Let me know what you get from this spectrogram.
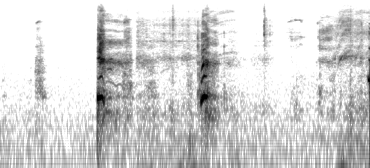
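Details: A dog barks at a helicopter indoors, giving two strong, harsh barks about a second and a half apart, mixed with yips and breathy whimpering, over a low hiss.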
